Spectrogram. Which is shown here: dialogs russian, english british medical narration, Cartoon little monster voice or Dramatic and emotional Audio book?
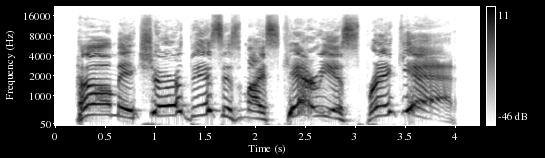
Cartoon little monster voice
